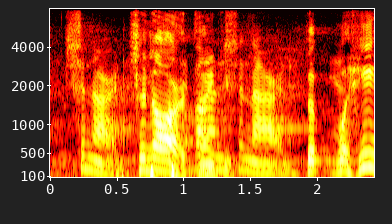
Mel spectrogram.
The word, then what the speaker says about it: Chouinard: Chouinard? Chenard. Chenard, thank you.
